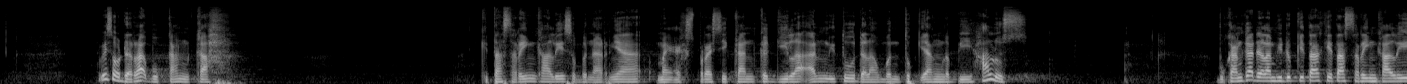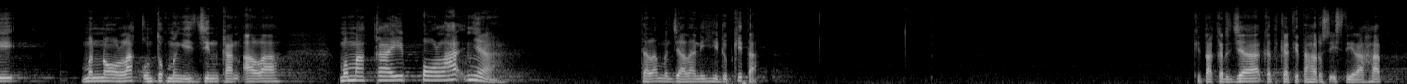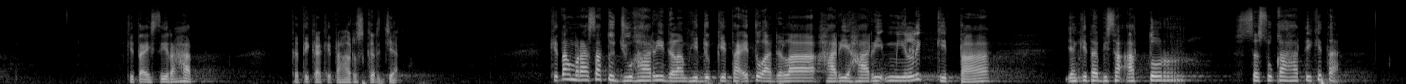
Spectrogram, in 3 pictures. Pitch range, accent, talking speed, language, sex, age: 125-165 Hz, native, 85 wpm, Indonesian, male, 30-49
